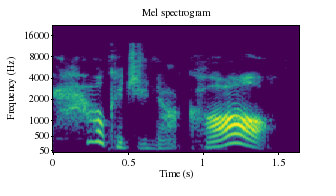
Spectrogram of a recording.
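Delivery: mock compassionate, authoritative, caring but firm, swooping tone. Recounting how a man laid into a woman, retelling compassionate, authoritative questioning. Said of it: "compassionately and authoritatively with questions like".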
